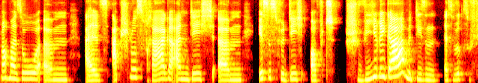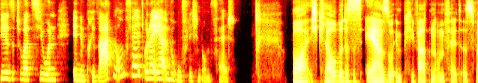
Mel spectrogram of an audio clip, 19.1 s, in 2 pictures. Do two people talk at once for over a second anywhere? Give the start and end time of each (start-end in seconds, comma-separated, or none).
none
